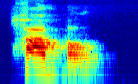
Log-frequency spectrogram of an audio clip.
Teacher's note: আর এর পরে কোনো ভাওয়েল নেই, যার কারণে এখানে আর এর উচ্চারণটা হচ্ছে সাইলেন্ট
